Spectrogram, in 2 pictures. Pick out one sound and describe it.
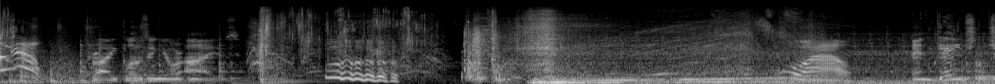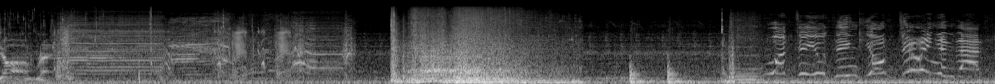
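A man talks with animation in a cartoon voice.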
